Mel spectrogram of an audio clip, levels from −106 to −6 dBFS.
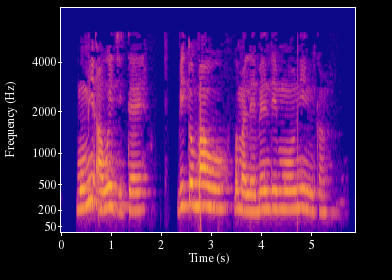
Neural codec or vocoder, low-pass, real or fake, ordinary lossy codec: none; 7.2 kHz; real; MP3, 24 kbps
